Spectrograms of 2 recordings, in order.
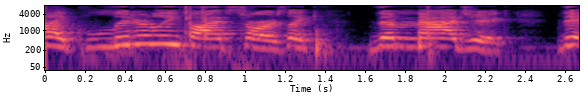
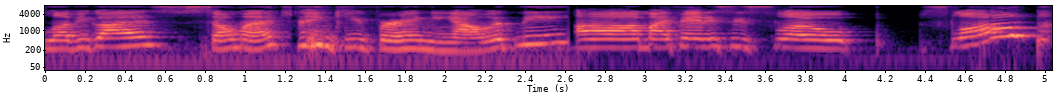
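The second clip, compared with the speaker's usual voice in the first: normal talking voice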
